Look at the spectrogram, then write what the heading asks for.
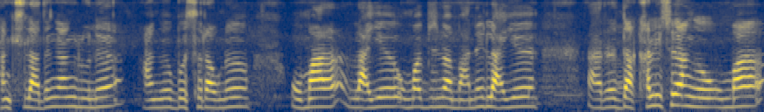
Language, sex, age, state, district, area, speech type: Bodo, female, 60+, Assam, Chirang, rural, spontaneous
